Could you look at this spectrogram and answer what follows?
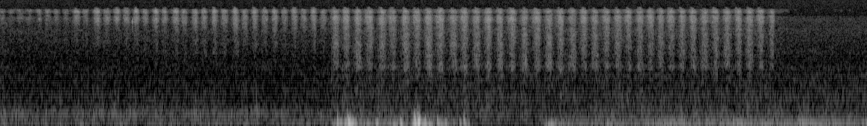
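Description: A hand rubbing and stroking a Shiba Inu's belly fur, a faint rubbing, with a few soft low thumps about halfway through.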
